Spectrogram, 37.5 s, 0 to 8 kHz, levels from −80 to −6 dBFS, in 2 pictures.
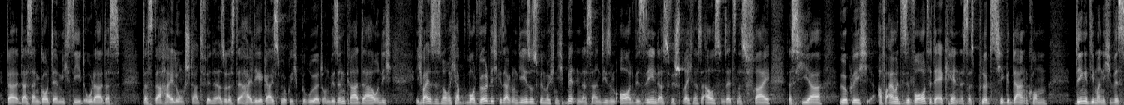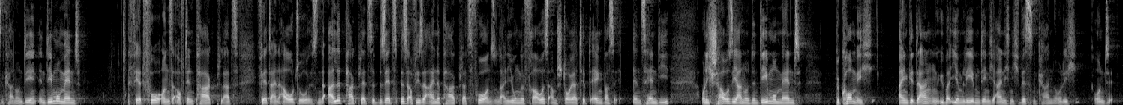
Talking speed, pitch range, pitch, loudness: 220 wpm, 110-130 Hz, 120 Hz, -26 LUFS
